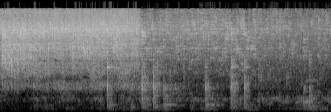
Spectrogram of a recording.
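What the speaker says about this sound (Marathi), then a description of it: "आता कांदा चांगला परतून घ्यायचा" Chopped onion sautéed in a pan, starting with a loud rushing sizzle like running water, then a series of spoon scrapes and taps as it is stirred, up close and with no voices.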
